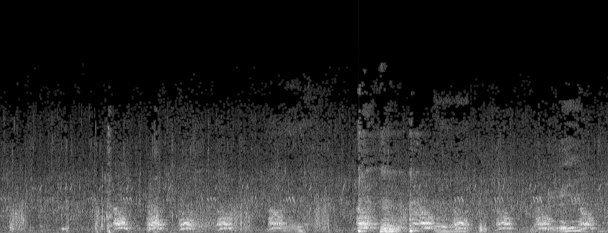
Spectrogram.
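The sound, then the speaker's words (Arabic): A dog barks over and over in quick, uneven bursts, fairly loud, with a few higher yipping barks mixed in and no one speaking, late at night near a mill on a riverbank. “إيه يا كلبي، ترى لماذا النباح؟”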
